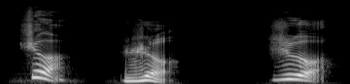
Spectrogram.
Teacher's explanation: So in order to pronounce a good Mandarin R, you curl the tip of your tongue and then you add a slight friction. It's the curling of the tongue which gives it this distinctive sound. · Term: R sound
